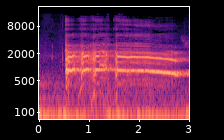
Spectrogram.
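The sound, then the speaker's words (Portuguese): A man imitates a rooster's crow in a bathroom, giving one loud, long drawn-out cock-a-doodle-doo with a strained, harmonic tone that holds steady before sagging slightly in pitch at the end. “Então, já que não acreditaram que era eu mesmo que tava imitando galo.”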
